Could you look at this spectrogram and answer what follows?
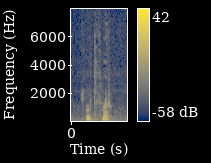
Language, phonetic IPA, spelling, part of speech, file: Polish, [ˈutfur], utwór, noun, LL-Q809 (pol)-utwór.wav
